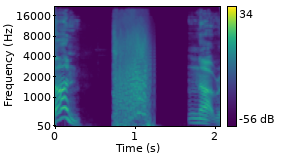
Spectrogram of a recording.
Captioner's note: record scratch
